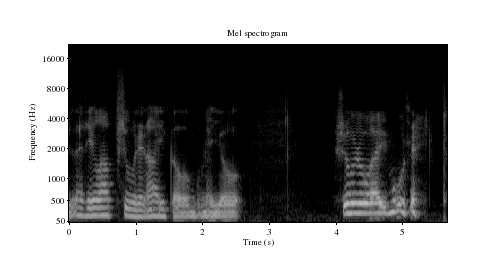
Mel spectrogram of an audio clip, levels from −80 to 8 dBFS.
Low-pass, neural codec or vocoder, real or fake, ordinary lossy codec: 19.8 kHz; codec, 44.1 kHz, 7.8 kbps, DAC; fake; none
